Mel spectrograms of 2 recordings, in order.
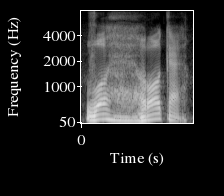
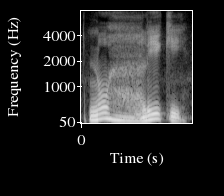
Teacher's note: H besar dirasakan dari tenggorokan paling pangkal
